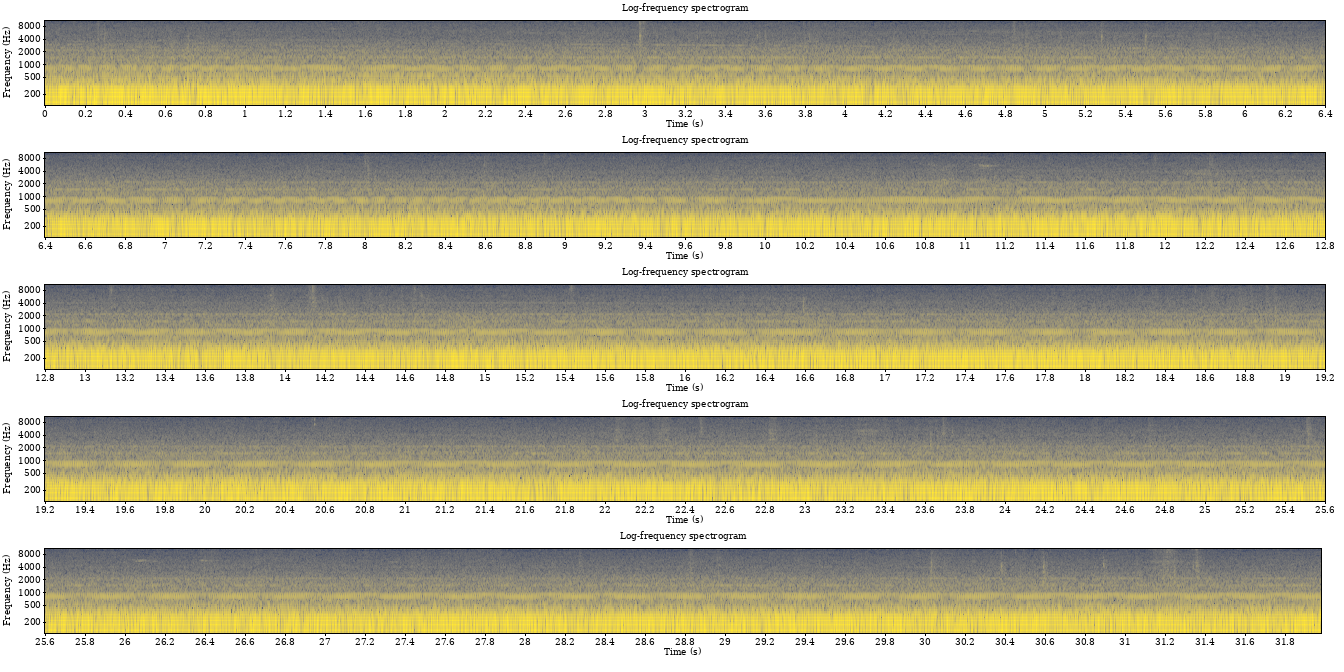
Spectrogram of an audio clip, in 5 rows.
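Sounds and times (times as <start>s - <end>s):
aircraft cabin ambience while rolling on the ground: 0.0s - 31.9s.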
